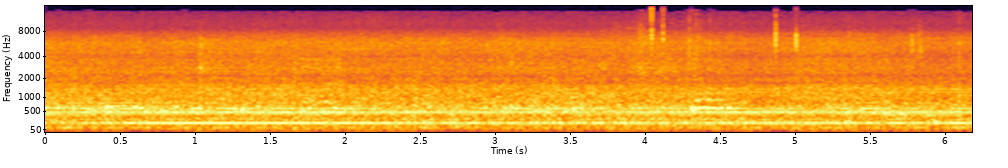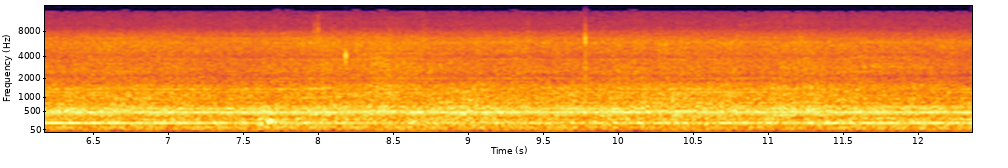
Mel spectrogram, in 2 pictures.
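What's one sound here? A paddle steamer's engine hums steadily nearby.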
